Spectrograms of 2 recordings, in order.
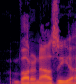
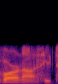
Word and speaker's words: Varanasi: You went to Varanasi. I'm not sure if you pronounce it that way. – Yes. – Mother Teresa's organization there. – Absolutely. So when I went to India, I went to Varanasi to work in one of Mother Teresa's homes for the destitute and dying.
